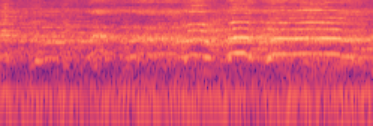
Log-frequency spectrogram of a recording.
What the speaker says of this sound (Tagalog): ang dami niyang manok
